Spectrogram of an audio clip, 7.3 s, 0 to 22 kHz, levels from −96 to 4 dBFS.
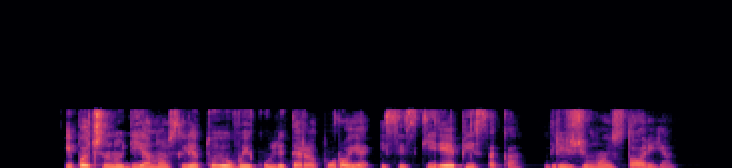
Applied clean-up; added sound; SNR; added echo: neural mask model DeepFilterNet 3.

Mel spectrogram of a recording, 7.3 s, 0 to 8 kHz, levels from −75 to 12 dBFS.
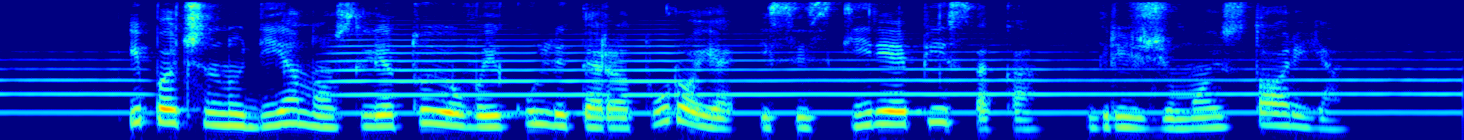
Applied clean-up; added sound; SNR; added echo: none; Trumpet; 12 dB; none.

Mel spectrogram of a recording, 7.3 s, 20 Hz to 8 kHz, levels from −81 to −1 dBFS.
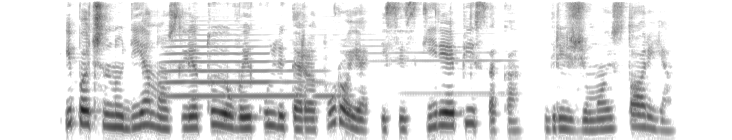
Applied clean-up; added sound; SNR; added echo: classical method Wiener filter.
